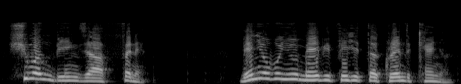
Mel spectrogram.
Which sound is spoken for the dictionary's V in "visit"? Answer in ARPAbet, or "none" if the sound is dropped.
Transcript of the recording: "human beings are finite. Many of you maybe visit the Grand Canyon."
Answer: F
